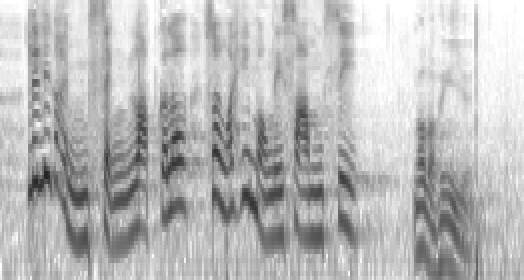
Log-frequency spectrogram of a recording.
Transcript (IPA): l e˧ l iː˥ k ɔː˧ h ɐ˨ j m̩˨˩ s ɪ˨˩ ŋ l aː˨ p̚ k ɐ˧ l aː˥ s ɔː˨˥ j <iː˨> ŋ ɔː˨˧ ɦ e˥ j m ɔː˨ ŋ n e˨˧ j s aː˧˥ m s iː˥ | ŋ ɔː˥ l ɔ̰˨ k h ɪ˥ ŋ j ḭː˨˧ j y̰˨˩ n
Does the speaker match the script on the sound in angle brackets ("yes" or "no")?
no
